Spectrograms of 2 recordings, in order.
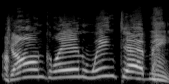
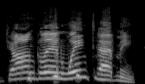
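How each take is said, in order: First: Very high, slow swooning drawl; Southern accent. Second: Higher, slow Southern twang; Southern accent. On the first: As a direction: stretch it out, swooning Southern belle. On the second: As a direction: drawl it out like a starstruck belle. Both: Pretend. Playful mock Southern astronaut bit.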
